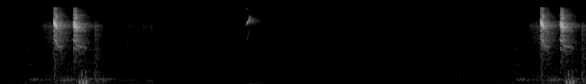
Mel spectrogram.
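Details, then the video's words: Female blue-black grassquit calling: a pair of very high, sharp, buzzy chips near the start, a lone thin tick in the middle, and another matching pair at the end, with silence between. "Piado de fêmea de tiziu"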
